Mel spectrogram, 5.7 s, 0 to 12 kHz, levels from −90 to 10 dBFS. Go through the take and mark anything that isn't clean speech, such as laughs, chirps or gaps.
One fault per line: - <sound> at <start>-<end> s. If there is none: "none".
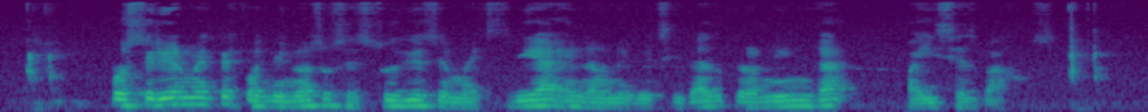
none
